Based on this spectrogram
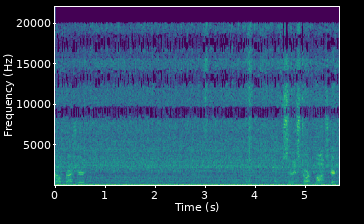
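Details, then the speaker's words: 1968 Dodge D-100 318 V8 first started, cold: a steady, even low rumble of about three pulses a second with no knocks or misses, "like a sewing machine". "listen to that it's like a sewing machine"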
